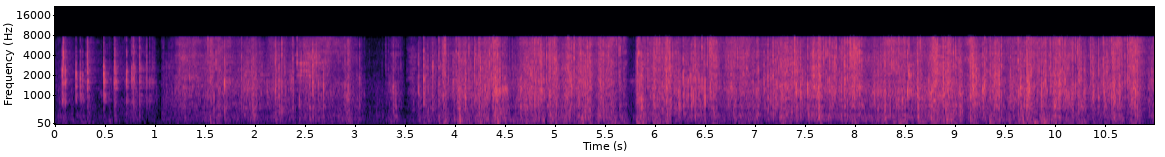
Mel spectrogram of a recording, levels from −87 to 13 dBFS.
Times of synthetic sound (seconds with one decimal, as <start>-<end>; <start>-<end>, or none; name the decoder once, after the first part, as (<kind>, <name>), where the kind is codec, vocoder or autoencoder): 0.0-4.8 (vocoder, Vocos); 5.9-11.0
